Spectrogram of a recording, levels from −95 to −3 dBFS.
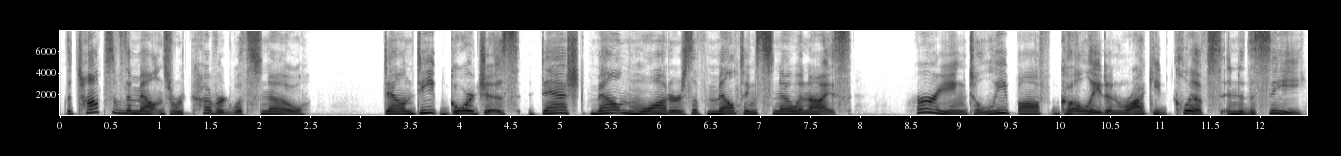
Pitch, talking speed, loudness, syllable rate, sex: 210 Hz, 150 wpm, -16 LUFS, 4.2 syllables/s, female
